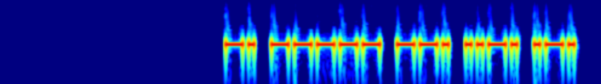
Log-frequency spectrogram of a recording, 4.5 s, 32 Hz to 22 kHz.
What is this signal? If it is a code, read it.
Morse code, heard as a keyed tone, about 28 wpm, 700 Hz. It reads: N0GFR
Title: USA Call Signs - 5 Characters - 28wpm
